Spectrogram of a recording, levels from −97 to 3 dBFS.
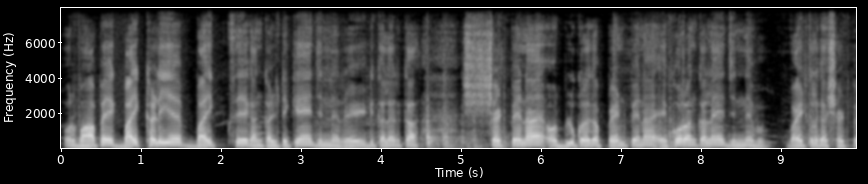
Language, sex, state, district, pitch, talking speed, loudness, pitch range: Hindi, male, Chhattisgarh, Bilaspur, 155 Hz, 225 wpm, -17 LUFS, 145-170 Hz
